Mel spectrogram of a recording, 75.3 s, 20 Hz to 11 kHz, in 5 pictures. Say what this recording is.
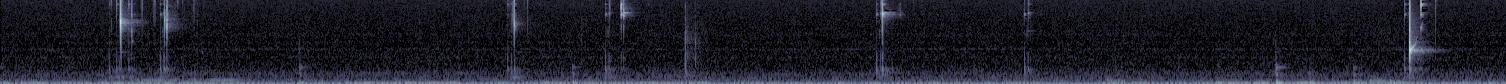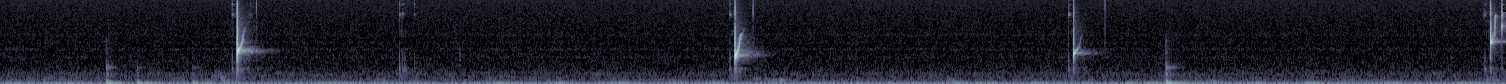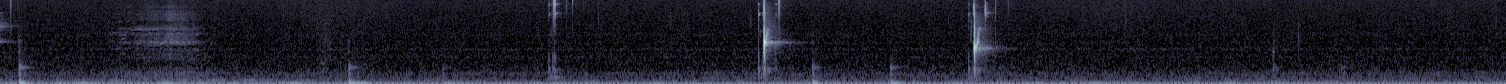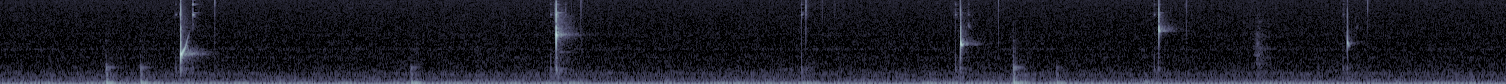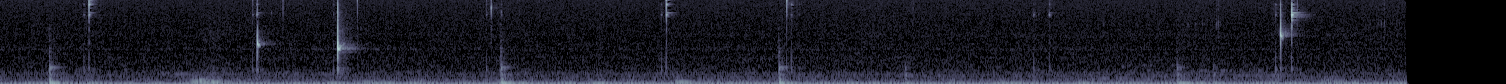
Water drops 1
Some water drops in a bowl, made manually with a spoon (and love).
Recorded on a Zoom H4N and a large membrane cardioid mic.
